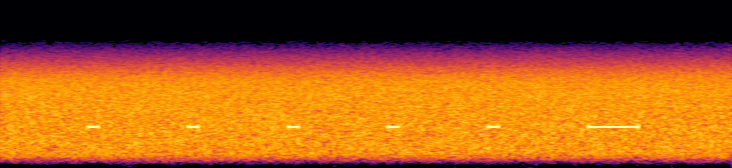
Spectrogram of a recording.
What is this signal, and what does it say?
Radio time signal (six pips, as the Greenwich Time Signal), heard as pips, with radio static.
